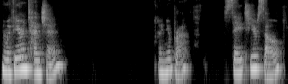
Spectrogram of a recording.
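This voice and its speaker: A woman guides a meditation in a soft, mellow voice that sits at an ordinary middle pitch. Her delivery is calm and gentle. She gives each instruction without hurry and leaves long pauses to follow it.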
